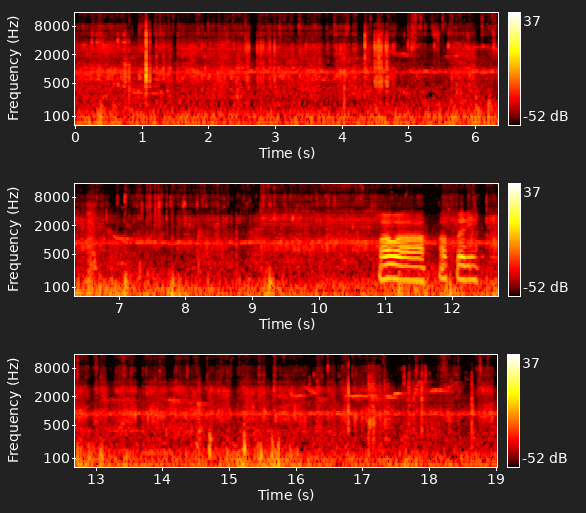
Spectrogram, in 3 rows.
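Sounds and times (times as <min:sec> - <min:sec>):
water trickling from tap: 0:00.0 - 0:11.2, 0:11.9 - 0:19.0.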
